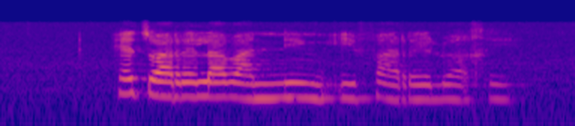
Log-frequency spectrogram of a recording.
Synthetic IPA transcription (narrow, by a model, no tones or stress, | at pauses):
hɛt͡sʼwarɛlaβan̩neŋ̩ɪfarɛlwaɣɛ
